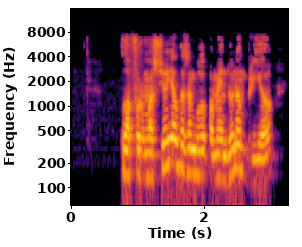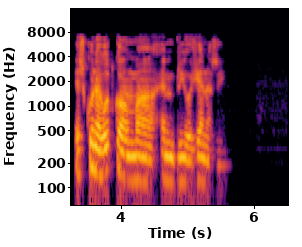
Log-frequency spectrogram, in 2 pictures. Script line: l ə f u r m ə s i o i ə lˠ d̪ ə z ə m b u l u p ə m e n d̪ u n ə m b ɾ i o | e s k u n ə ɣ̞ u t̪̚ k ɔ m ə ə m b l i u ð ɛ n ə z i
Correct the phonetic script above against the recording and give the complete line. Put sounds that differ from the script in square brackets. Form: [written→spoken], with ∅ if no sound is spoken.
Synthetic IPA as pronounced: l ə f u r m ə s i o i ə lˠ d̪ ə z ə m b u l u p ə m e n d̪ u n ə m b ɾ i o | e s k u n ə ɣ̞ u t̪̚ k ɔ m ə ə m b [l→ɾ] i u [ð→ʒ] ɛ n ə z i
